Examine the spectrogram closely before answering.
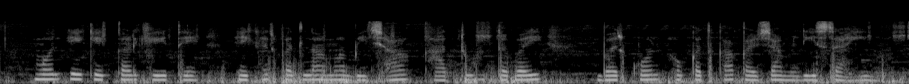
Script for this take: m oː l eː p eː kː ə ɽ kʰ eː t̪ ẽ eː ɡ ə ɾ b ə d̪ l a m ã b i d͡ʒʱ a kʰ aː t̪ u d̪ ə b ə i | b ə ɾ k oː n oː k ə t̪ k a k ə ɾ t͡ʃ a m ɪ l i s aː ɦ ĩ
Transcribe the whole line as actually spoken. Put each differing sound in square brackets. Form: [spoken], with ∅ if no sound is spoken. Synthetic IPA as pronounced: m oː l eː [k] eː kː ə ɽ kʰ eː t̪ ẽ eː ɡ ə ɾ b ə d̪ l a m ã b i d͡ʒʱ a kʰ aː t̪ u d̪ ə b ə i | b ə ɾ k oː n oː k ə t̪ k a k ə ɾ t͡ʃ a m ɪ l i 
